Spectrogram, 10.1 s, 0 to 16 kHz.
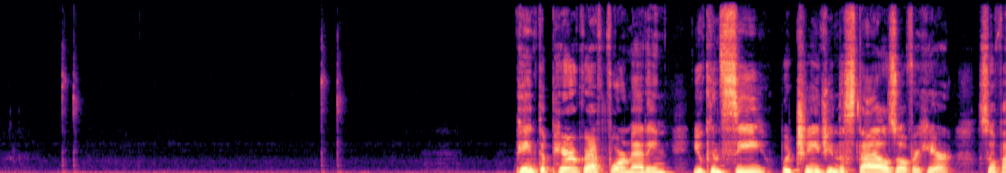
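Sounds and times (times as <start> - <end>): faint low hum: 0.0 - 10.0
computer mouse clicks: 0.6 - 0.9, 3.2 - 3.6.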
